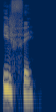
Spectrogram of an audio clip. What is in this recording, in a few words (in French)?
il fait, common french words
